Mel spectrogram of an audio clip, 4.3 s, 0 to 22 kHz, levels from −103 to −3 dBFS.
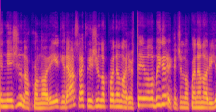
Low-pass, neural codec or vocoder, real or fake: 14.4 kHz; codec, 44.1 kHz, 2.6 kbps, SNAC; fake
